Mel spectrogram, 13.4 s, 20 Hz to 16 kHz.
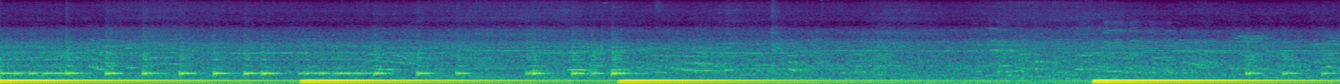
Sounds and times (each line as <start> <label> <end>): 0.0 Traditional temple festivals 13.4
